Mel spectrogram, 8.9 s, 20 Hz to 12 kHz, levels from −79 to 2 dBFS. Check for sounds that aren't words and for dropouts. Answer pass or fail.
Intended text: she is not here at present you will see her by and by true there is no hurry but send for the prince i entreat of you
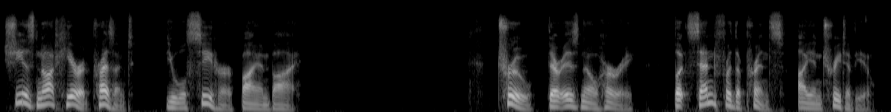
pass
